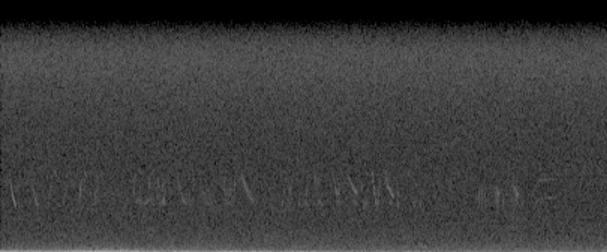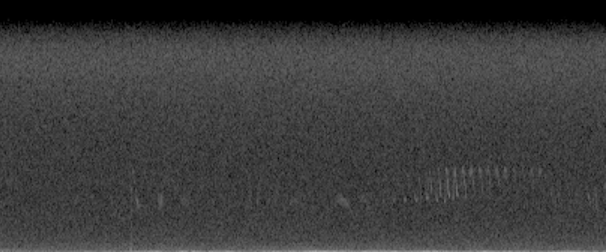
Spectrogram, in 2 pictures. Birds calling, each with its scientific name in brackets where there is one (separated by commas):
Eurasian Skylark (Alauda arvensis)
